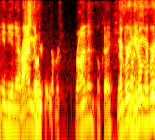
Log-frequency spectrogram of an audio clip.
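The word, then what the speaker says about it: Raimann: We got Bernhard Raymond, I think is how you say the name, Indianapolis. Ryman, okay.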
